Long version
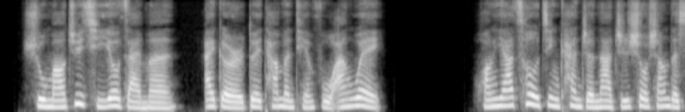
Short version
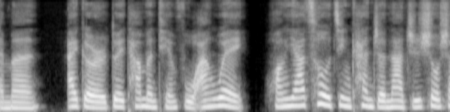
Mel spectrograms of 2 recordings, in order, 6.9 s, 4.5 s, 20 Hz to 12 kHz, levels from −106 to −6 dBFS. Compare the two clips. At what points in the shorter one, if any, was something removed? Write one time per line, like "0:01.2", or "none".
0:02.5

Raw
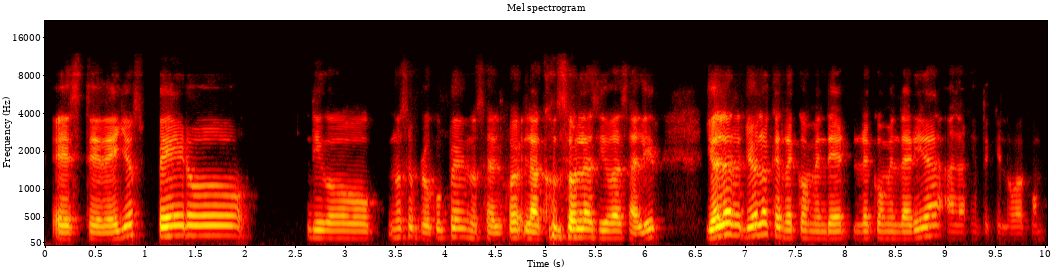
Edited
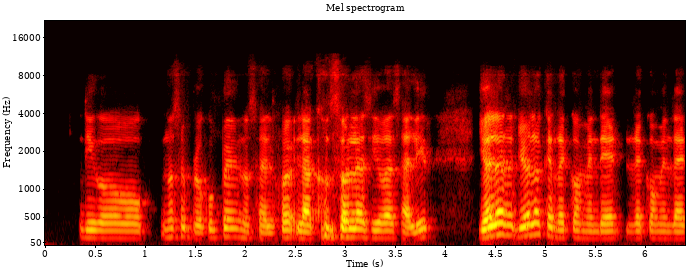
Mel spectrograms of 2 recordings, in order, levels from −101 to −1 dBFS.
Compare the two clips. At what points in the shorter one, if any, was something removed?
none

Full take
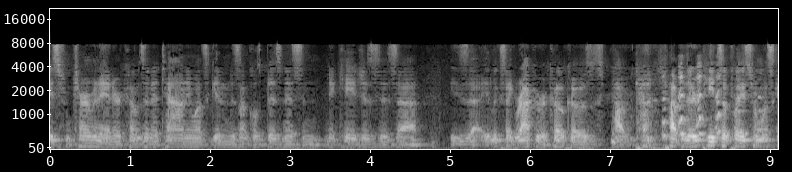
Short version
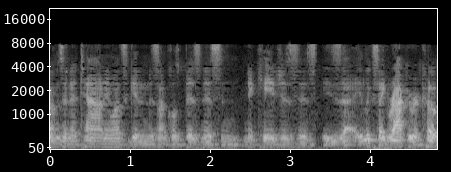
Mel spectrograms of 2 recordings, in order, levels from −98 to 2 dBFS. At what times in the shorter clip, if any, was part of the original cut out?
0:03.3

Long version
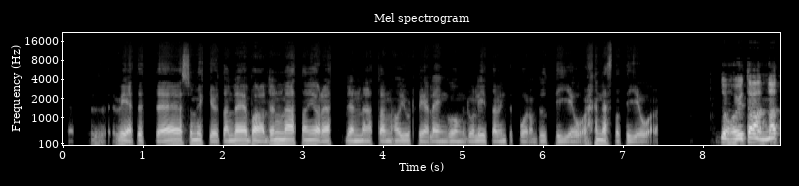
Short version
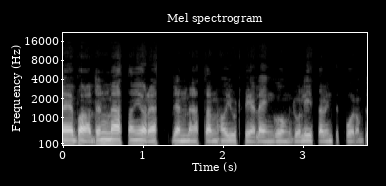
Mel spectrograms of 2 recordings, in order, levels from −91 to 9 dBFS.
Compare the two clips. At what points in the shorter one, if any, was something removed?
none

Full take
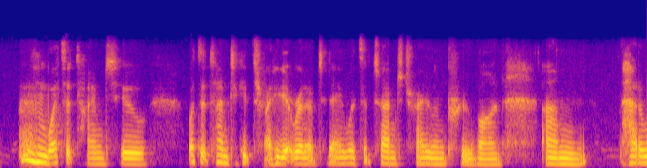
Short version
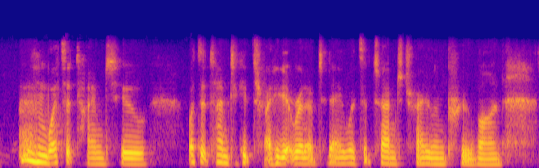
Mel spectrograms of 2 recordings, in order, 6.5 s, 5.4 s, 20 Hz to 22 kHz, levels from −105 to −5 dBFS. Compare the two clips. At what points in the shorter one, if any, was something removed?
none

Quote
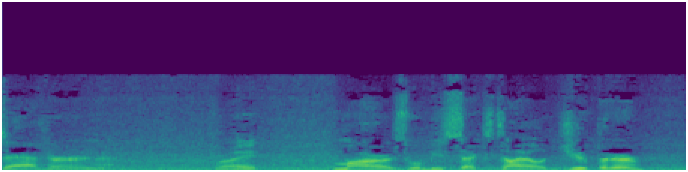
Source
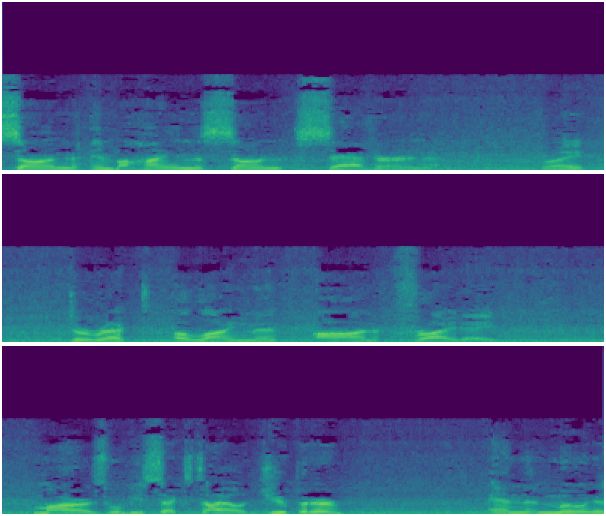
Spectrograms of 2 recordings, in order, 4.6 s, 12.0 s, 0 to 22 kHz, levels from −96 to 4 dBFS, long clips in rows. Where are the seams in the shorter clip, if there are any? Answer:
0:02.2

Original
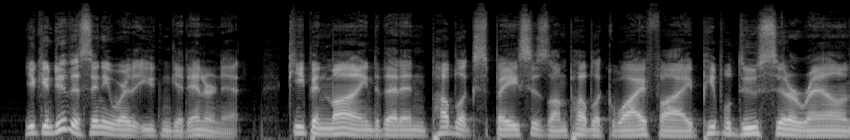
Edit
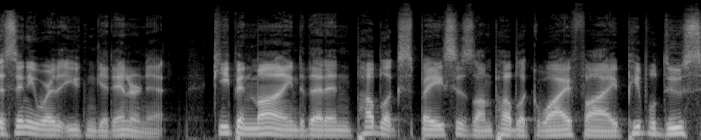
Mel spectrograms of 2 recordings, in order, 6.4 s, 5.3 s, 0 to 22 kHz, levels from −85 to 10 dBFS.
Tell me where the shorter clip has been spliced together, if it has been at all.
none

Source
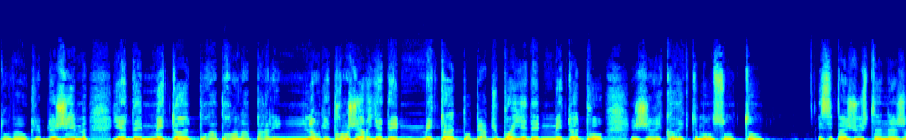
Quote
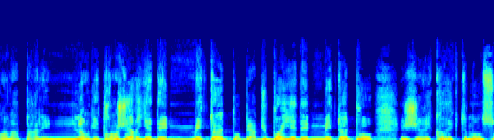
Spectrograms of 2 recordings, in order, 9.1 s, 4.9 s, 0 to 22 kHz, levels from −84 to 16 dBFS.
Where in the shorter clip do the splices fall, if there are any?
none

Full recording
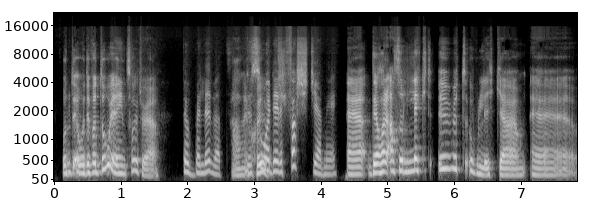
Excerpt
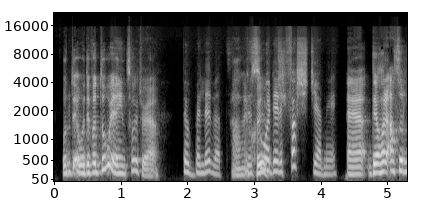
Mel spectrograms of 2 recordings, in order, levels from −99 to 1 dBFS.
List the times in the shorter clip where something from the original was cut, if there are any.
none

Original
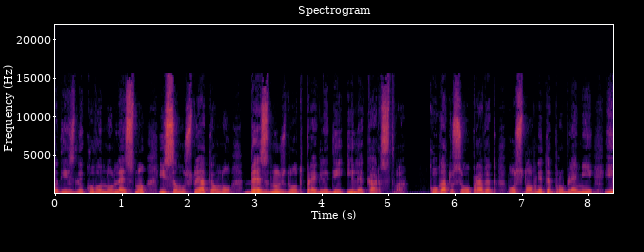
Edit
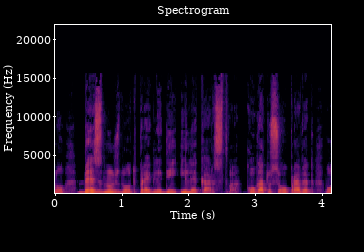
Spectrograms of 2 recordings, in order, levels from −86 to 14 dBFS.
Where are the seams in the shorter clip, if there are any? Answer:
0:02.8

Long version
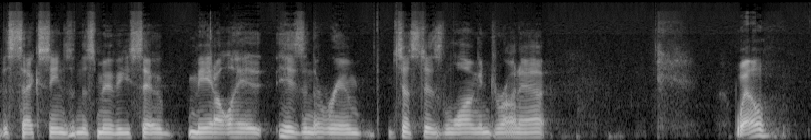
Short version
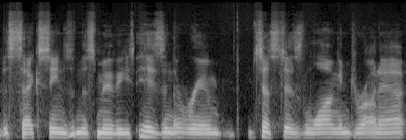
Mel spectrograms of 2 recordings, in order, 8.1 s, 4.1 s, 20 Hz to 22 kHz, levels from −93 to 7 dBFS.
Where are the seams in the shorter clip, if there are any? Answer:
0:01.3

